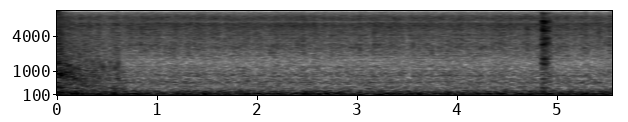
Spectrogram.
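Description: Pace truck engine idling and warming up at a dirt race track, a steady low rumble that holds throughout at moderate distance with no voices.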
